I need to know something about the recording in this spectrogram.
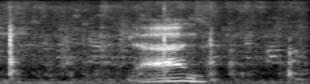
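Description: A short untranscribed spoken utterance from a man about a second in, with a few faint clicks from handling the refrigerator's plastic lamp cover.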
